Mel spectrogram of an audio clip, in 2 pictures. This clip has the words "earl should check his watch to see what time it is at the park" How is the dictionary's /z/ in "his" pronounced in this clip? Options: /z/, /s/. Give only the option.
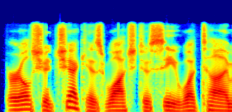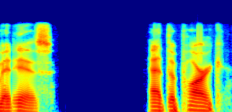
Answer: /z/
